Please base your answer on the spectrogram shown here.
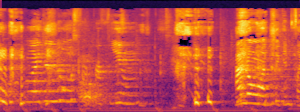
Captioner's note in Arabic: تضحك; تضحك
